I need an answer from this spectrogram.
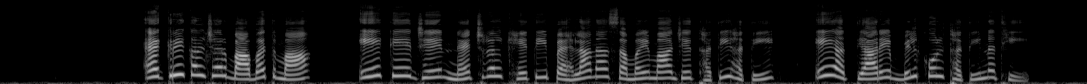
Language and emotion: Gujarati, neutral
